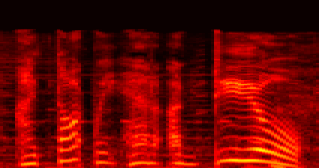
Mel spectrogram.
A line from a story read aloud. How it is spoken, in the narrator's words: he leans towards the pastor and hisses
